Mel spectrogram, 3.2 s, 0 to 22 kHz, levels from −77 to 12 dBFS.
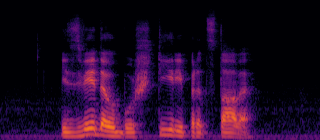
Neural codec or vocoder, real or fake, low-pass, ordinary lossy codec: none; real; 19.8 kHz; none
